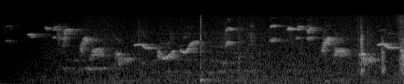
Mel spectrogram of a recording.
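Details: White-rumped shama song used as a lure track meant to provoke other shamas into answering and getting agitated: a lively run of varied clear whistles and short chirps, shifting between high and middle pitches, with a faint background hiss.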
